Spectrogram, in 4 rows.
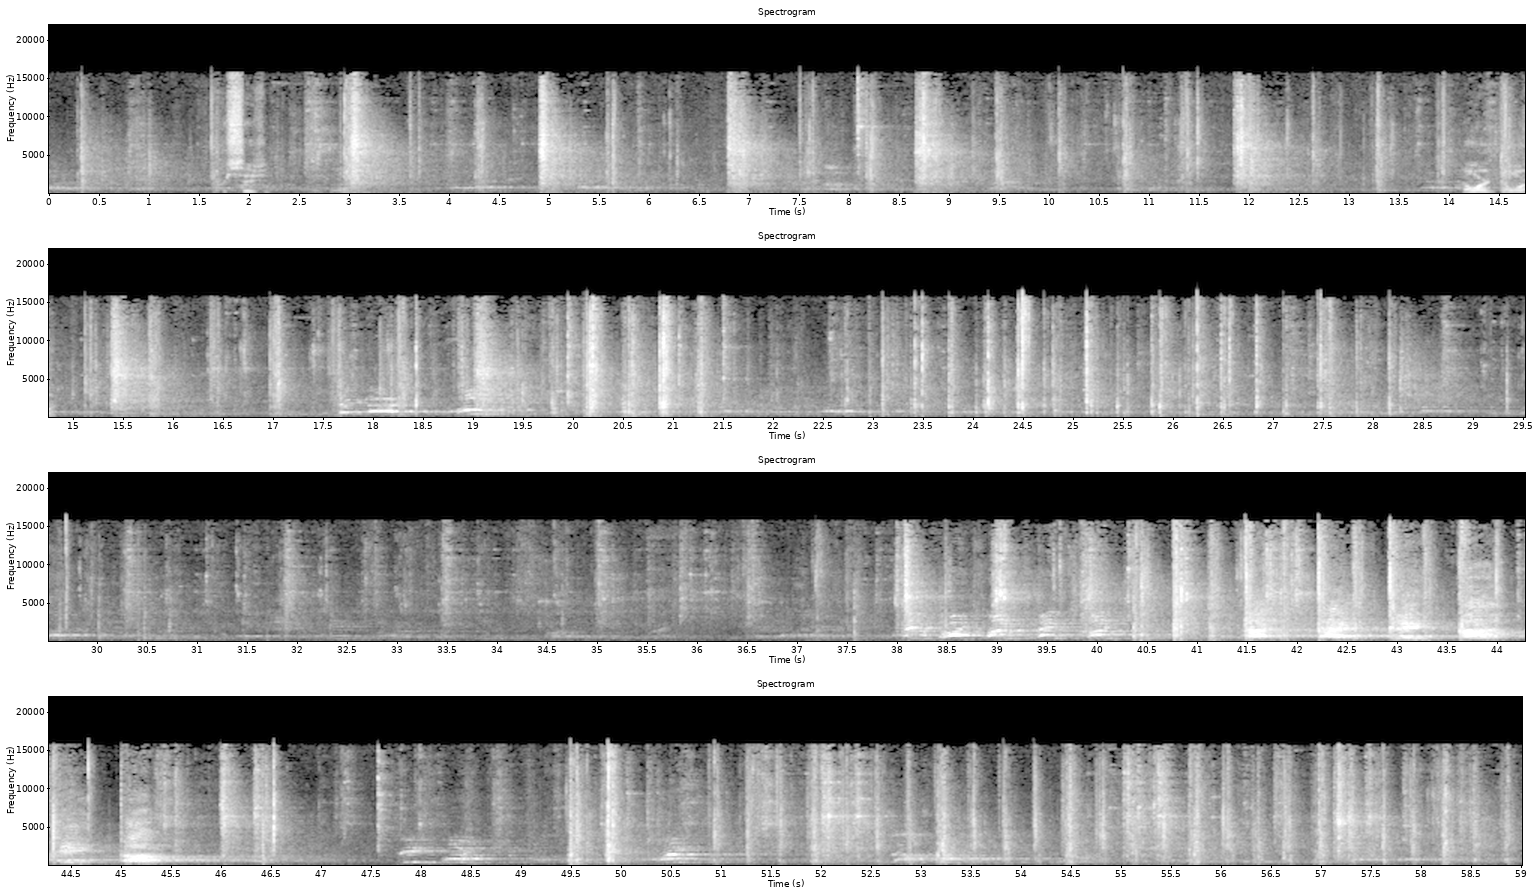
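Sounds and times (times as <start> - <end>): people shouting: 17.6 - 19.6, 41.4 - 46.0.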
